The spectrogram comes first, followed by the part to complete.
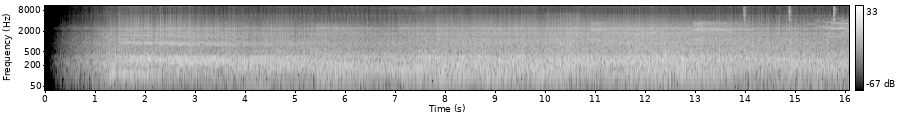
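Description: Steady, dense rumbling noise that fades in over the first second or so, with a few faint sharp clicks near the end: the ambient, sound-collage opening of a spiritual-jazz track rather than played instruments.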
